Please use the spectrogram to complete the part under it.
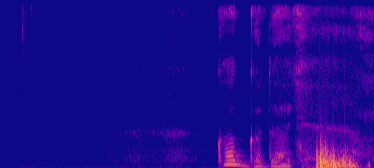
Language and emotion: Russian, sad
